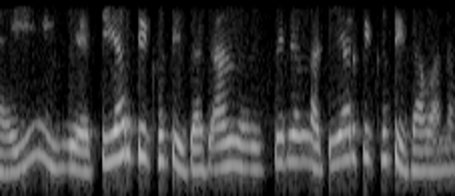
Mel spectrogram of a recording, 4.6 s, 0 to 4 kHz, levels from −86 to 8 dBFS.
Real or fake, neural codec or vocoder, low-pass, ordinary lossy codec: real; none; 3.6 kHz; none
